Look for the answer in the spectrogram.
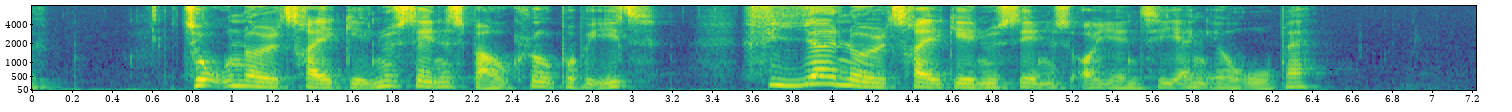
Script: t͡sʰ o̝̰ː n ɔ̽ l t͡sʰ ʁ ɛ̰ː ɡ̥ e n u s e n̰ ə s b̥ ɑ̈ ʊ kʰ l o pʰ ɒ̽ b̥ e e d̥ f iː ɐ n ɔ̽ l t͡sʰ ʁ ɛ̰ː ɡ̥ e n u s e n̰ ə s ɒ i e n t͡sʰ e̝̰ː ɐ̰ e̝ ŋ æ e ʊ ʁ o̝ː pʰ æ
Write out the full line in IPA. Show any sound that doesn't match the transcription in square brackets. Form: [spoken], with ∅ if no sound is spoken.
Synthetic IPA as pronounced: t͡sʰ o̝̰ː n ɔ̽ l t͡sʰ ʁ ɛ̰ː ɡ̥ e n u s e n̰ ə s b̥ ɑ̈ ʊ kʰ l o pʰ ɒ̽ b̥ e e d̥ f iː ɐ n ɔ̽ l t͡sʰ ʁ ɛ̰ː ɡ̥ e n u s e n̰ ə s ɒ i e n t͡sʰ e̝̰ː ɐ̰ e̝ ŋ æ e ʊ ʁ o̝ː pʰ æ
